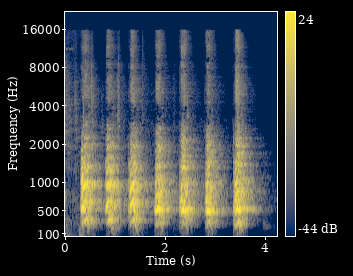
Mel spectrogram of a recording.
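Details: Pet German Shepherd Rocko, unhappy that his owner is going to work, lets out seven deep, evenly spaced barks, one roughly every half second, in a steady series.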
